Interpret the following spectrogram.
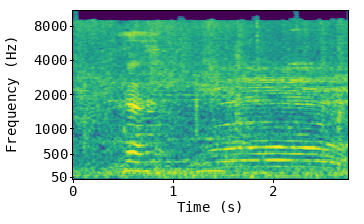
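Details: Banteng cattle mooing: drawn-out, low harmonic moos, one near the start and a longer one through the second half, with music and a man talking in the background.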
